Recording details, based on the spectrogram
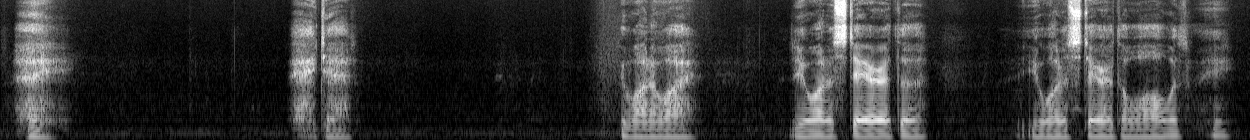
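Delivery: put-on low, slow, spaced-out, drowsy kid voice. Role-playing a medicated child talking to dad: acting out a medicated child. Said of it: "an example of what a medicated child would be like".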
